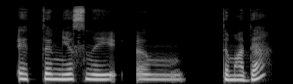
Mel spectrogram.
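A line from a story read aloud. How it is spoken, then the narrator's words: Very quiet, cautious. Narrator (Russian): Очень тихо, осторожно спросила я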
